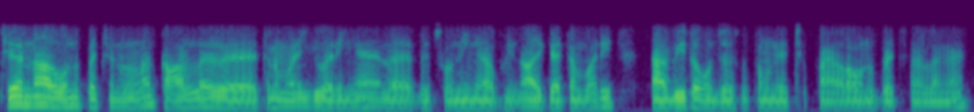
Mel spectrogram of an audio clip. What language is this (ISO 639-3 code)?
tam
